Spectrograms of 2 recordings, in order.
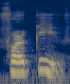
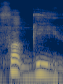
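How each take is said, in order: First: The r sound is pronounced, American style. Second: The r sound is dropped, British style. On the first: "र होगा, थोड़ा सा pressed करके बोलना पड़ता है" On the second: "आर silent हो गया"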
